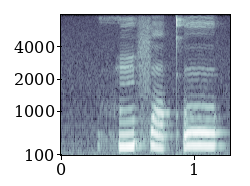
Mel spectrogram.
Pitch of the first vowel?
rising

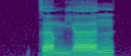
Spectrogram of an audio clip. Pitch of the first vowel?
low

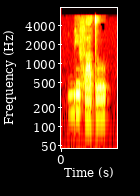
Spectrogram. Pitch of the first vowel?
high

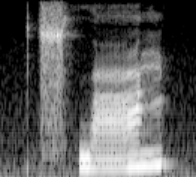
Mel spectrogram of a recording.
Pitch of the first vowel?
rising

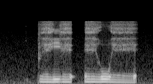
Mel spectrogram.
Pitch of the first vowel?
low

